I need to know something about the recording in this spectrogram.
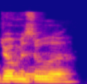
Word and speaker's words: Mazzulla: Bro, I was literally typing in Celtics head coach, so I knew how to pronounce his name. Yeah, Joe Mazzulla.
